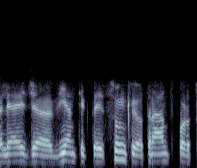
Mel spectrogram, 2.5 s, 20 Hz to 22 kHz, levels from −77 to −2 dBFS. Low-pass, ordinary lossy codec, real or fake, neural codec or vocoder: 7.2 kHz; Opus, 24 kbps; real; none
